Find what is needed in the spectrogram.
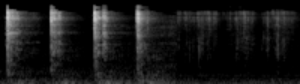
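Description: Shell of a hard-boiled egg cracking: a quick series of sharp clicks in the first second, then fainter crackling as the shell is peeled off by hand.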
